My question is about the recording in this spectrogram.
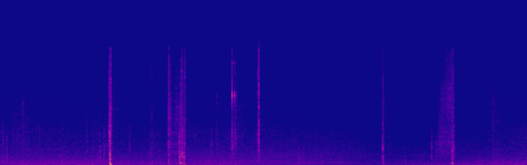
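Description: Scattered sharp mechanical clicks and small knocks, about seven at irregular intervals, the loudest a little over a second and a half in, over a faint steady hiss.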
